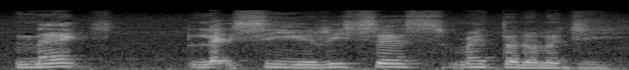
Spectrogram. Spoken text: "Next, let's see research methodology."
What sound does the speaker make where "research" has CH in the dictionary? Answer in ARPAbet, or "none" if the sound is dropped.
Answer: S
